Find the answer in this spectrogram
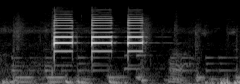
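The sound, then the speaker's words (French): A vehicle horn honks three times in quick, even succession, each blast short, loud and buzzy with a bright, high-pitched tone, over a low background rumble. “Et là, c'est le klaxon.”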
